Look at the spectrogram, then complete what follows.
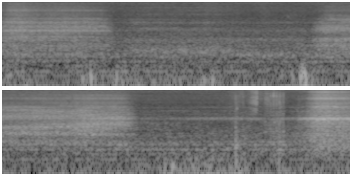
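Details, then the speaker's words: Soft airflow hiss rising and falling with slow breaths through a mask on a ResMed AirMini travel CPAP at full pressure; exhalation is slightly louder than usual CPAP breathing. "that's at full pressure if you get right up here you kind of hear the exhalation it's i would say just a little bit louder than adorable uh cpap breathing but not significant in my opinion"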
